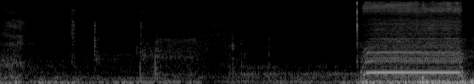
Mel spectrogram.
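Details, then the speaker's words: 1999 BMW R1100R, 1085cc opposed twin, at key-on before starting: steady electric whir with faint whine for about a second as the fuel pump primes for injection; normal fuel pump priming. "That was the fuel pump. So you can hear the fuel pump as you start the bike up or as you turn the key, because it's priming the fuel to inject it into the cylinders."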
